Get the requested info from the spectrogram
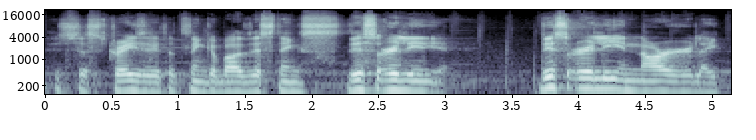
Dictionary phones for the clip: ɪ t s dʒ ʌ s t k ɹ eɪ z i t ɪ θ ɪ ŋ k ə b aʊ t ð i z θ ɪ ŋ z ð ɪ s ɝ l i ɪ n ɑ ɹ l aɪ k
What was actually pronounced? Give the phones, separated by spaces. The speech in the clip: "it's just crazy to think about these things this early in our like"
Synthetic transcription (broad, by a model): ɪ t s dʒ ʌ s t k ɹ eɪ z i t ɪ θ ɪ ŋ k ə b aʊ t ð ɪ s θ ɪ ŋ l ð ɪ s ɝ l i ɪ n ɑ ɹ l aɪ k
